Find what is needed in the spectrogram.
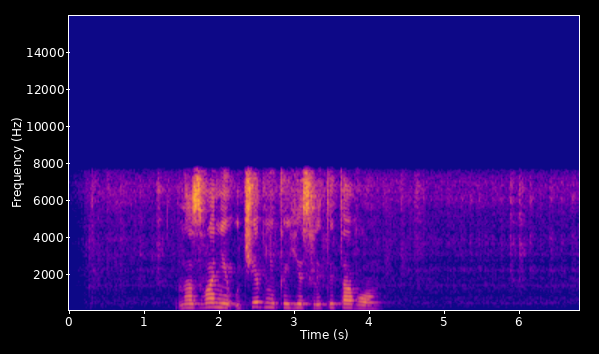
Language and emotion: Russian, neutral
